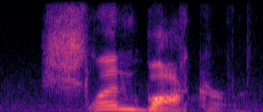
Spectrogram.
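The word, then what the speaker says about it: Schlenbaker: Schlenbacher. So, but it's spelled Baker at the end. So it's Schlen, S-C-H-L-E-N, and then Baker.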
